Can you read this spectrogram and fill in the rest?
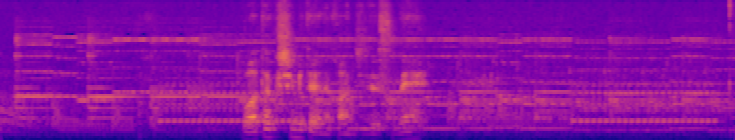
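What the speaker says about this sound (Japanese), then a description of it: "あれ、電話ですか？" A telephone rings in the Marmalade Boy dating simulation game as a steady electronic melodic tone, heard under a person talking.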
